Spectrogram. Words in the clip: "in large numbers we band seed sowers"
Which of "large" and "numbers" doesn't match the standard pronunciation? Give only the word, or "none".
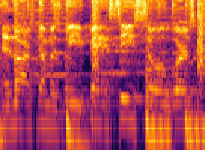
none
